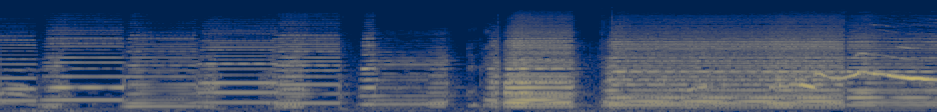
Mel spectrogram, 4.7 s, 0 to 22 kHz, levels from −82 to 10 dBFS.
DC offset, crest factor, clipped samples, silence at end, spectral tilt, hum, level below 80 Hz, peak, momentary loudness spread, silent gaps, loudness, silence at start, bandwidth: under 0.1%; 16 dB; under 0.1%; 0 s; -3 dB/octave; none; -58 dBFS; -6 dBFS; 11 LU; none; -24 LUFS; 0 s; 15 kHz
